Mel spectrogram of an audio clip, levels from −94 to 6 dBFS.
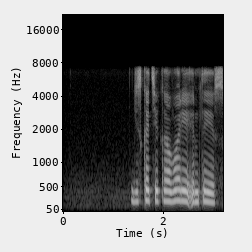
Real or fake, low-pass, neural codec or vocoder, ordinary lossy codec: real; 7.2 kHz; none; none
